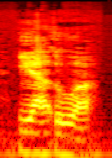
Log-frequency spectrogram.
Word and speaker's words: YAHUAH: The sacred name of God was pronounced YAHUAH.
